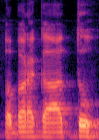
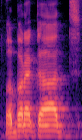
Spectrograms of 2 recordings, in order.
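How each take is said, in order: First: The word ends with a final 'u' vowel. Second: The word ends on the 't' consonant. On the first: The speaker calls it right. "വബറകാത്തു എന്ന നിർത്തുക" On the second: The speaker calls it wrong. "വബറകാത്ത് എന്ന് നിർത്തൂല"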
